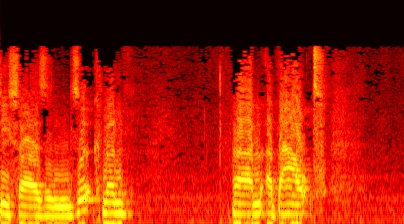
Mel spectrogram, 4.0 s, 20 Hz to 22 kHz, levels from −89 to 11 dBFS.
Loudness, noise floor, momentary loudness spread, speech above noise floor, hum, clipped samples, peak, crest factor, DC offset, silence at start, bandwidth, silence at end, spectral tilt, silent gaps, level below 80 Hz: -14 LUFS; -40 dBFS; 21 LU; 27 dB; none; under 0.1%; -4 dBFS; 12 dB; under 0.1%; 0 s; 11 kHz; 0 s; -5 dB/octave; none; -38 dBFS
